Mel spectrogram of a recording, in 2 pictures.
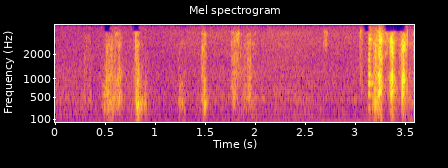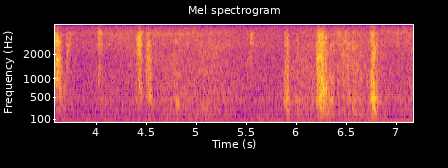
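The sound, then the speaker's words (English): A goat bleats once in a short, wavering burst partway through as it is brought back to its pen, amid scattered quiet clicks and shuffling sounds, with no one talking. “Yeah, I'm bringing back the obstinate goat to the pen, and the puppies have been released from their duty.”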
